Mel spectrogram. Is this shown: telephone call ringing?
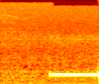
yes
